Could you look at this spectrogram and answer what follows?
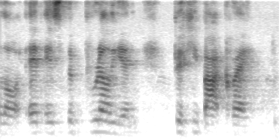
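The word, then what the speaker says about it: Bukky Bakray: It is the brilliant Bookie Bakray. Bookie Bakray.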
